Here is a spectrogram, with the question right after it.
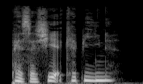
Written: passagerkabine

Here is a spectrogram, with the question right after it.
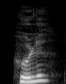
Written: hullet

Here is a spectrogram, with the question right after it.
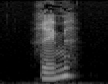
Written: rimme

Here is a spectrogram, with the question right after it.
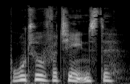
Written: bruttofortjeneste

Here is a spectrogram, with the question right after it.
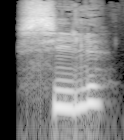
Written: silde

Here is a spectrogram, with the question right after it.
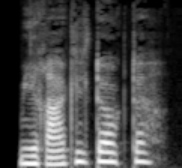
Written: MIRAKELDOKTORERNES

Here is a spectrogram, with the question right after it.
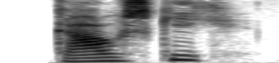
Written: gravskik

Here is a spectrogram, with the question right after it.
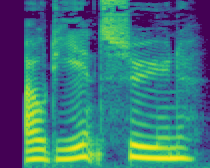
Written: audienssøgende

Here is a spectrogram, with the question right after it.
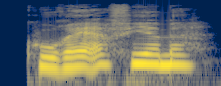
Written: kurerfirma

